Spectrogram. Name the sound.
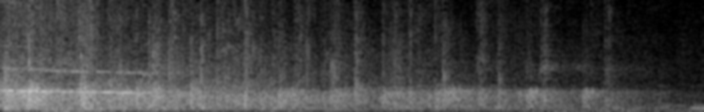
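audience applause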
